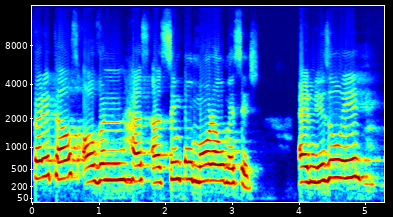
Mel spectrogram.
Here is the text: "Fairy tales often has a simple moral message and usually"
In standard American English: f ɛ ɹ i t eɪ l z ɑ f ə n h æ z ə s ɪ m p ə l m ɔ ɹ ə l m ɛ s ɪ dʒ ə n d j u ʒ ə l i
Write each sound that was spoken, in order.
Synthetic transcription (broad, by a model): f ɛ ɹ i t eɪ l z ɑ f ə n h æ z ə s ɪ m p ə l m ɔ ɹ ə l m ɛ s ɪ dʒ ə n d j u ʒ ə l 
